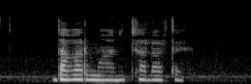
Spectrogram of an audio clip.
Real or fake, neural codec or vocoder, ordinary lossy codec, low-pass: fake; vocoder, 44.1 kHz, 128 mel bands, Pupu-Vocoder; MP3, 96 kbps; 9.9 kHz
